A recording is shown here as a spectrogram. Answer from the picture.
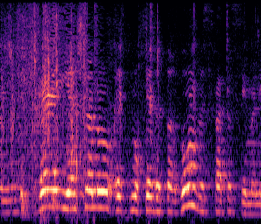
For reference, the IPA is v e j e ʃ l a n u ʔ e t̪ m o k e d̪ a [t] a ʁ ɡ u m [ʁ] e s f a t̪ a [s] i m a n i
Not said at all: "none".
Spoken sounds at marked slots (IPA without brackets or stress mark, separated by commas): t, v, s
